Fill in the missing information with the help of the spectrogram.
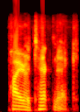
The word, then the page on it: pyrotechnic: American English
